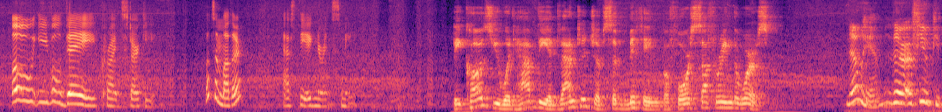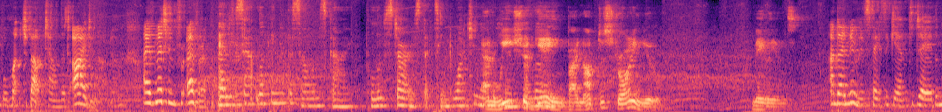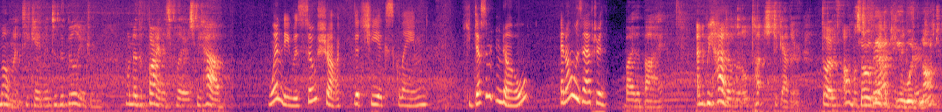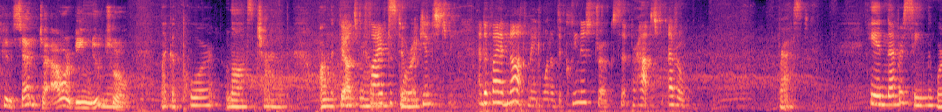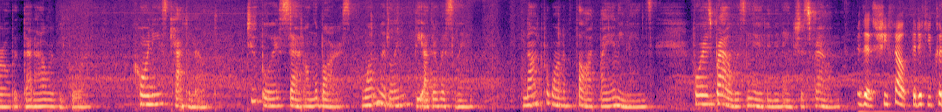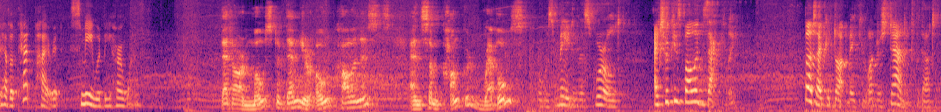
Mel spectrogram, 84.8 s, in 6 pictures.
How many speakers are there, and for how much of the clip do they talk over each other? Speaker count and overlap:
four, about 6%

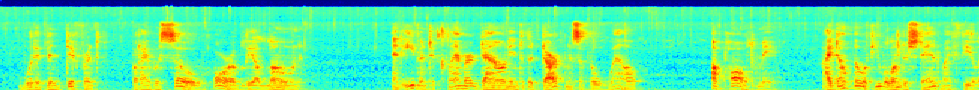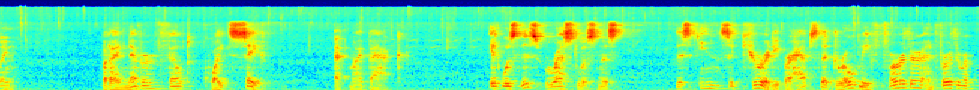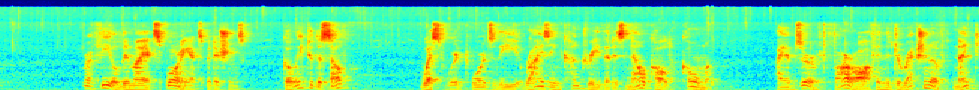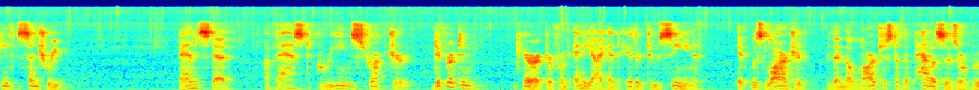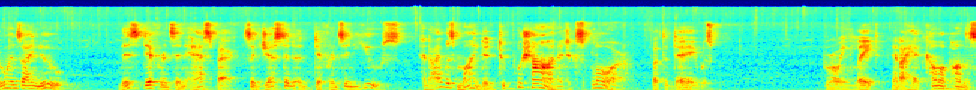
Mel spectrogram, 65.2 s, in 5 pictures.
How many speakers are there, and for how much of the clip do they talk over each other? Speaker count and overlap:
one, no overlap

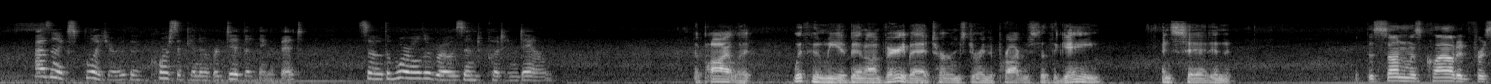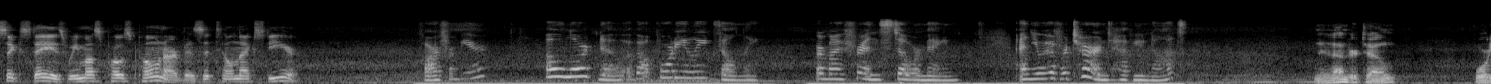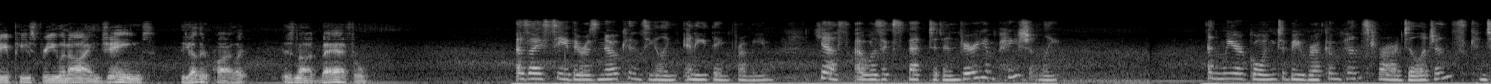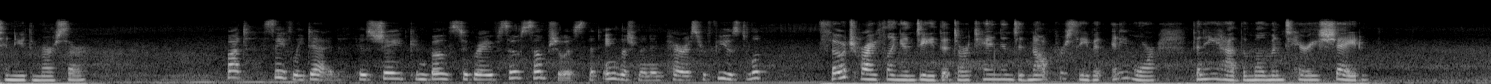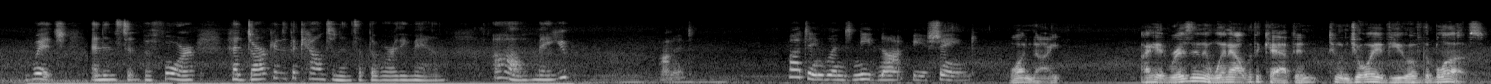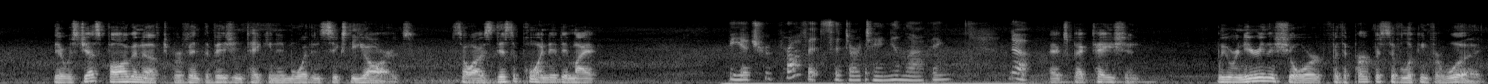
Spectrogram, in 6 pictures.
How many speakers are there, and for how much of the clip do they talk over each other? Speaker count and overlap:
four, no overlap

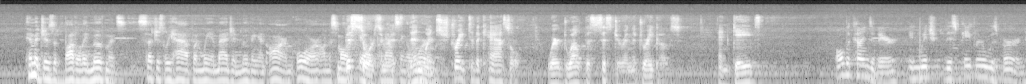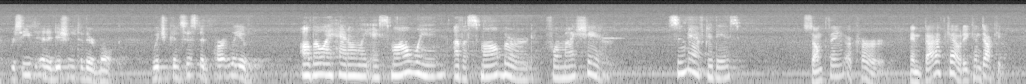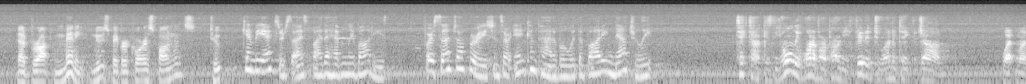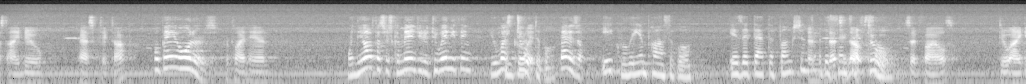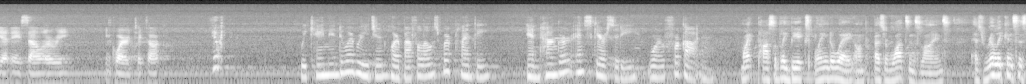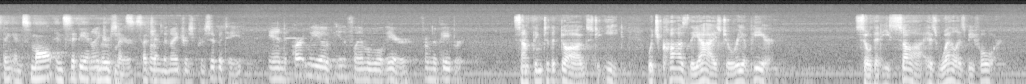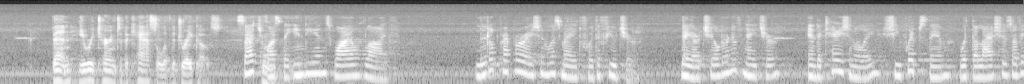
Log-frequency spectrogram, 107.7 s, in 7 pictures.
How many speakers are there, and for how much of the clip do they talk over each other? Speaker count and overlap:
seven, about 5%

